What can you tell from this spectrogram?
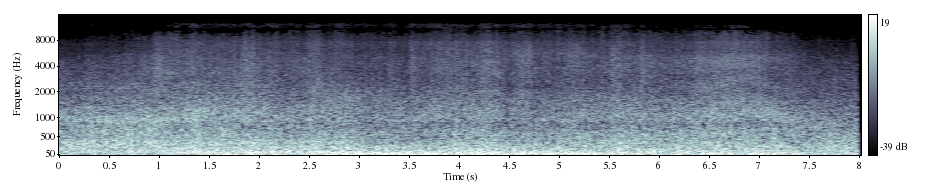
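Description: Surf breaking and washing over a rock breakwall, a steady rushing noise, with wind rumbling on the microphone.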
